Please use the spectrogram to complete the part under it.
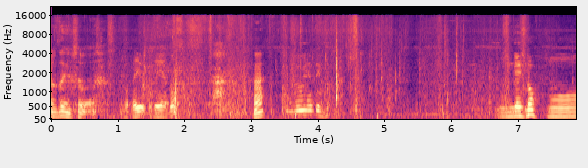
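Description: Men talk and shout loudly close by.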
